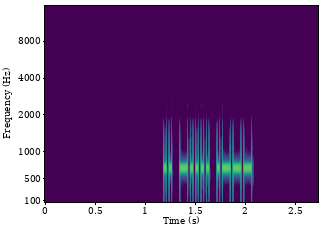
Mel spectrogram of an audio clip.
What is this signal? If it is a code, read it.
Morse code, heard as a keyed tone, about 46 wpm, 700 Hz. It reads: I6J
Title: Three Challenging Letter-Number Combinations 45wpm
